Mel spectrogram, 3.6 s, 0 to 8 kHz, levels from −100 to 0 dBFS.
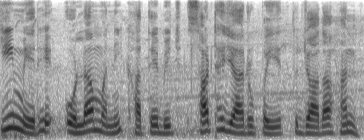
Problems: constant background noise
